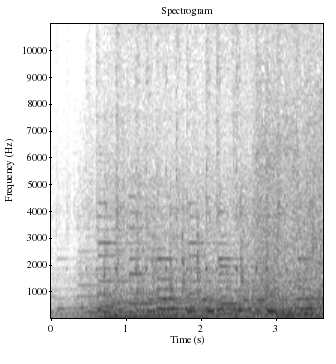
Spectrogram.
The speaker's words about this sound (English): Underwater, the spinning propellers of the boat.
